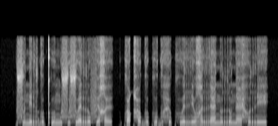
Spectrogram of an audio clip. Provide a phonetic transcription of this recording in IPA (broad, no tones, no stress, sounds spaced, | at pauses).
sʷ e n ɪ r ɡʷ æ kʷʼ e ŋʷ œ sʷ ɘ sʷ æ r o f ɪ χ ɘ | kʷ ə qʰ o ɡʷ æ kʷ ɘ ɡʷ ɘ h œ kʷʰ ɛ r ɪ u̯ ʁ ə r æ n o r o n æ h o r e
